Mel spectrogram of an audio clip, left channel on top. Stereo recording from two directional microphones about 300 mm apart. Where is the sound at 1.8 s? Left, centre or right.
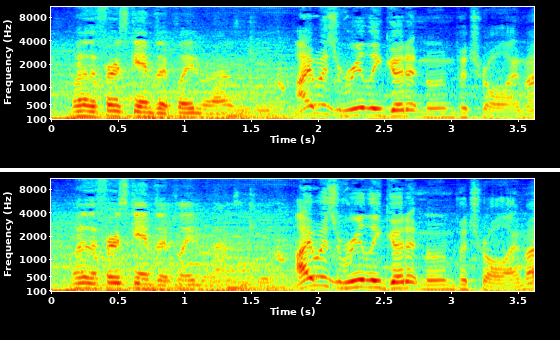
Centre.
